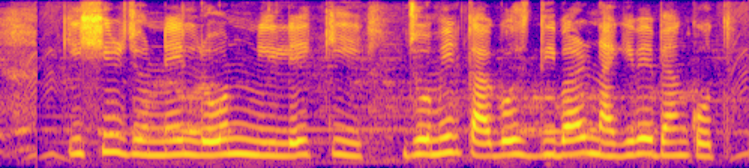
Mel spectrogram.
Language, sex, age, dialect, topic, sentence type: Bengali, female, 18-24, Rajbangshi, banking, question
